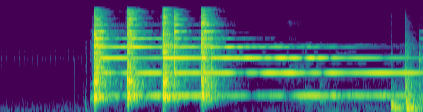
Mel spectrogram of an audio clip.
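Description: Wrestling ring bell struck four times in quick succession about a second in, its ringing hanging on and slowly fading afterwards: the bell that signals the start of the match.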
